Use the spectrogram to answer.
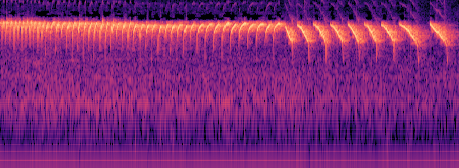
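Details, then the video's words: Singing Belgian canary in its bell-type song: a fast high trill slowly sliding lower and becoming more spaced, then turning into evenly paced, sharply falling whistled notes, about three per second. "Canário belga cantando muito campainha"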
